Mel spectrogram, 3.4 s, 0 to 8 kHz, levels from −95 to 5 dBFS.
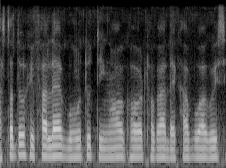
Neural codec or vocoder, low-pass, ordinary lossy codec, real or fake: codec, 16 kHz, 4.8 kbps, FACodec; 7.2 kHz; none; fake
